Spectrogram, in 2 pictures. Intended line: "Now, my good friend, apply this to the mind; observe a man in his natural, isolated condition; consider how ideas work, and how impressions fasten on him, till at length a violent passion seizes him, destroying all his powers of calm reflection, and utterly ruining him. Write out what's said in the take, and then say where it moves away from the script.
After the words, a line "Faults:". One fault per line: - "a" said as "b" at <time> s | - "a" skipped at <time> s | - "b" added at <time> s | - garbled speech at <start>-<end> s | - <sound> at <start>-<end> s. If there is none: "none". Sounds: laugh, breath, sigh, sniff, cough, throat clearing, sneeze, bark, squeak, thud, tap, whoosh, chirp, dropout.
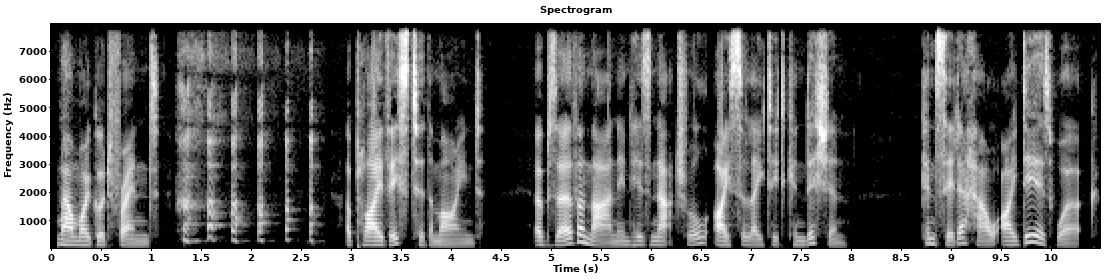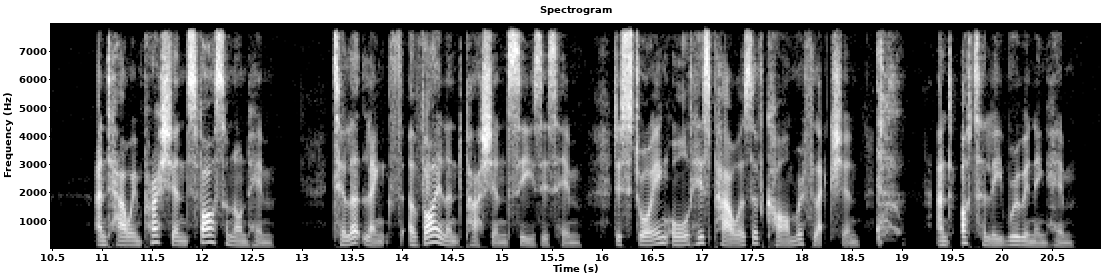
"Now, my good friend, apply this to the mind; observe a man in his natural, isolated condition; consider how ideas work, and how impressions fasten on him, till at length a violent passion seizes him, destroying all his powers of calm reflection, and utterly ruining him.
Faults:
- laugh at 1.2-2.8 s
- sniff at 18.7-19.1 s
